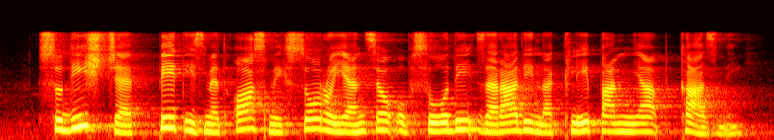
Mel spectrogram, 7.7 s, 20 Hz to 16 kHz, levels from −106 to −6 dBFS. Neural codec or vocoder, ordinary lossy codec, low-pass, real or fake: none; none; 7.2 kHz; real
